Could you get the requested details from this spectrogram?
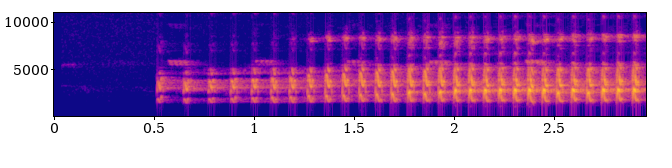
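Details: Rufous hornero (Furnarius rufus) song: a loud, ringing series of sharp notes, about eight per second, that speeds up and grows louder over two and a half seconds.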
